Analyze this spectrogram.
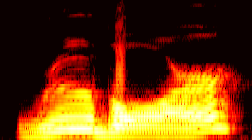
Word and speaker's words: rubor: It comes with rubor. Sounds like the word ruby.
